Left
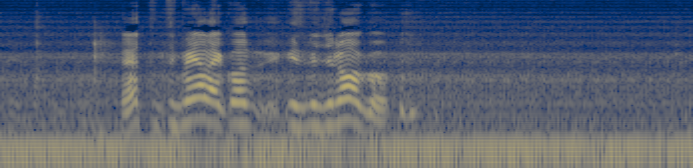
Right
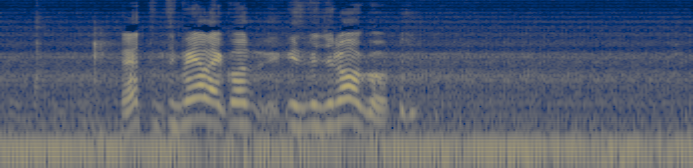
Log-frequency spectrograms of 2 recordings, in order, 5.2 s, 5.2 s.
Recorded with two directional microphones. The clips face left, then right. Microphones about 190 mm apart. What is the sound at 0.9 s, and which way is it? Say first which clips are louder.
Speech: left 3 dB; 40° left (ahead or behind).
